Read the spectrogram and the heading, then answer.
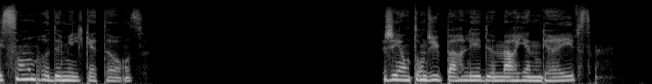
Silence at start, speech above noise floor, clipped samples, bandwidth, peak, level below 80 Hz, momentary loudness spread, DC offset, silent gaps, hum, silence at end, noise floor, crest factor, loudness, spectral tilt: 0 s; over 68 dB; under 0.1%; 17 kHz; -10 dBFS; -54 dBFS; 12 LU; under 0.1%; 1.87-3.60 s; none; 0.6 s; under -90 dBFS; 14 dB; -23 LUFS; -5.5 dB/octave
